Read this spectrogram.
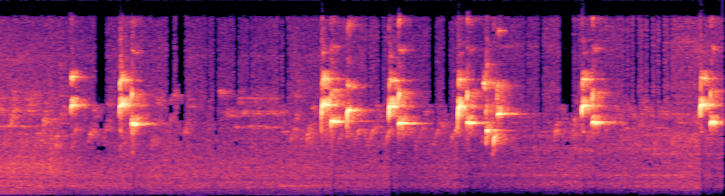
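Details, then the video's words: European goldfinch of the subspecies parva, a protected wild bird, singing bright high tinkling twittering phrases in short bursts, with faint steady background noise. "Jilguero campero (Carduelis carduelis) - Canto"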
